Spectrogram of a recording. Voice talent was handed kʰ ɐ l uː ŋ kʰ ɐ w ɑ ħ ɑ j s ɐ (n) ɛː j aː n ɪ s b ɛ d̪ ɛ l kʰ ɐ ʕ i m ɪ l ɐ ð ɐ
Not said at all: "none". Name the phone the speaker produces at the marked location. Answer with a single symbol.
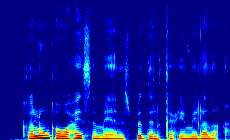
m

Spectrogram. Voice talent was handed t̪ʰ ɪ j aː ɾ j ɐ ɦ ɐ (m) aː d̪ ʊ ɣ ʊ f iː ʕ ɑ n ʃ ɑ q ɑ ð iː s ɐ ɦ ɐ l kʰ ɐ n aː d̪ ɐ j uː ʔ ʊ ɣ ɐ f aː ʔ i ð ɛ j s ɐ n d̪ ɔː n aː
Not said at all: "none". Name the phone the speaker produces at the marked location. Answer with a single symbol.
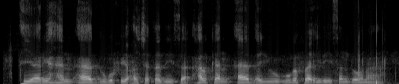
n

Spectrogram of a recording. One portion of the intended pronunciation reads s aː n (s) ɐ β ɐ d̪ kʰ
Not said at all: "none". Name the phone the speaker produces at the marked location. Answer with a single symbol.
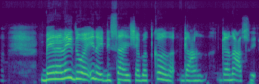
ʃ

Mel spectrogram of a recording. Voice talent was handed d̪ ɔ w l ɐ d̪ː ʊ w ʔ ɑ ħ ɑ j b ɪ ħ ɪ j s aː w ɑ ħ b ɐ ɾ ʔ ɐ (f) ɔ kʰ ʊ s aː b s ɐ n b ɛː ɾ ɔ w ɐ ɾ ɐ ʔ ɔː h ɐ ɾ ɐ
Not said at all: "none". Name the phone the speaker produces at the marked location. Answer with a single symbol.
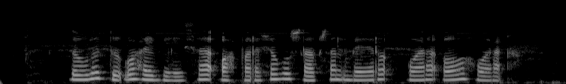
ʃ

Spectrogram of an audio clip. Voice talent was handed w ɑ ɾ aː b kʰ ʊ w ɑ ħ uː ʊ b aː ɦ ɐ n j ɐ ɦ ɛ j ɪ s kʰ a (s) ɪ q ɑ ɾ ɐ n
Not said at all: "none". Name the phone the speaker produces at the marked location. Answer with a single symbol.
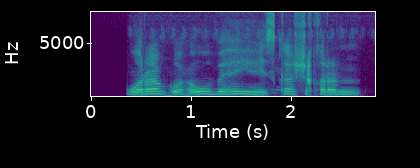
ʃ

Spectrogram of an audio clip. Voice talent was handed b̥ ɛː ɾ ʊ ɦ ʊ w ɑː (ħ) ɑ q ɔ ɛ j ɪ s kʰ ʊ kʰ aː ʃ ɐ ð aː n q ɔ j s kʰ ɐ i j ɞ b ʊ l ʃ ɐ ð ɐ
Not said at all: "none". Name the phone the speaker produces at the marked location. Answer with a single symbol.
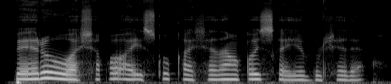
ʃ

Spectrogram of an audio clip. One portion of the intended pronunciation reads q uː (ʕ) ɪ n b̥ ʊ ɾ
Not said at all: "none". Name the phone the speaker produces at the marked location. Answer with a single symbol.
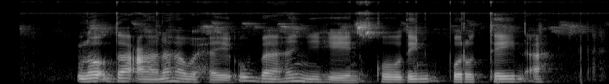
ð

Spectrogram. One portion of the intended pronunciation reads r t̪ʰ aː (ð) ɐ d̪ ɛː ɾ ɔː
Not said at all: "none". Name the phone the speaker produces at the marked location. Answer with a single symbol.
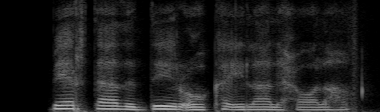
ð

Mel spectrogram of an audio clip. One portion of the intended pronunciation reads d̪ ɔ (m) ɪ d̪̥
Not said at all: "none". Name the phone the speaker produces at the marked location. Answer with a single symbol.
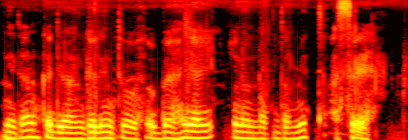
m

